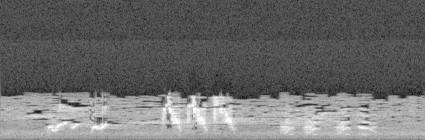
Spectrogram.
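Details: Thrasher singing in short distinct phrases: paired slurred notes, a cluster of high sharp chips, then four evenly spaced lower chirps.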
